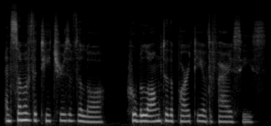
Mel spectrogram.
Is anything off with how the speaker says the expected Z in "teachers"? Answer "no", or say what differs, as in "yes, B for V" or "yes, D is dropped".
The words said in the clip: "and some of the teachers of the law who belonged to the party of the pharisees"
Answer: no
